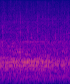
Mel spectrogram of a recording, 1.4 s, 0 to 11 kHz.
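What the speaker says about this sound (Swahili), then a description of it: "Mbona basi hamnipigii makofi?" An audience at a school's 20th anniversary celebration claps together in a steady, dense patter, moderately loud and continuous, with faint voices mixed in.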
